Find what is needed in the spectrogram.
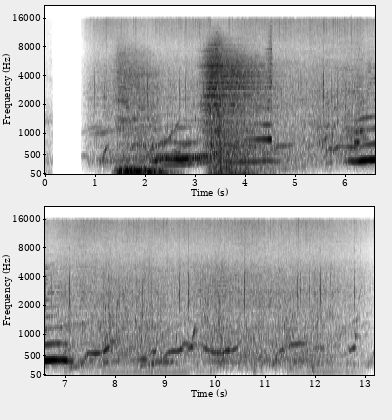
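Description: Whale calls heard underwater: many short tones rising and falling in pitch, one after another, with a low rumble and a rush of noise in the first few seconds.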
